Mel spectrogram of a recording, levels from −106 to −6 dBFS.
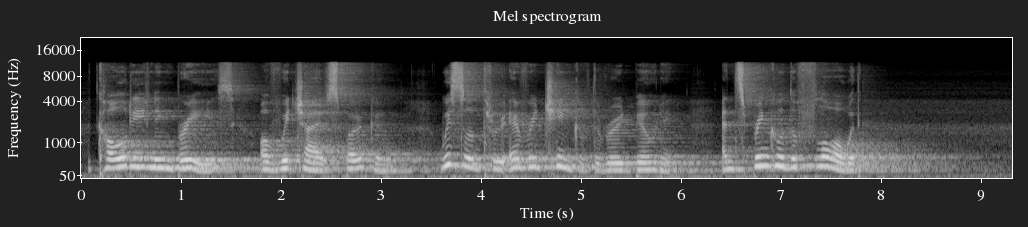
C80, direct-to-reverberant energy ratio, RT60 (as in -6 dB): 10.0 dB, 8.0 dB, 2.4 s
